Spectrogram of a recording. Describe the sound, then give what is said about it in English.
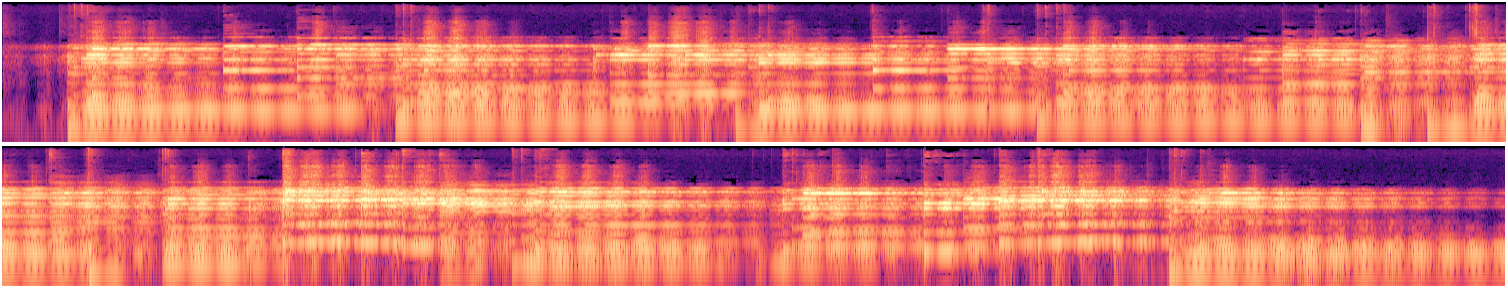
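Electric guitar strums sustained chords that shimmer with a steady pulsing tremolo, washed in splashy spring reverb, playing continuously at a fairly loud, even level with no talking. “Okay, so I got a tremolo turned on.”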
